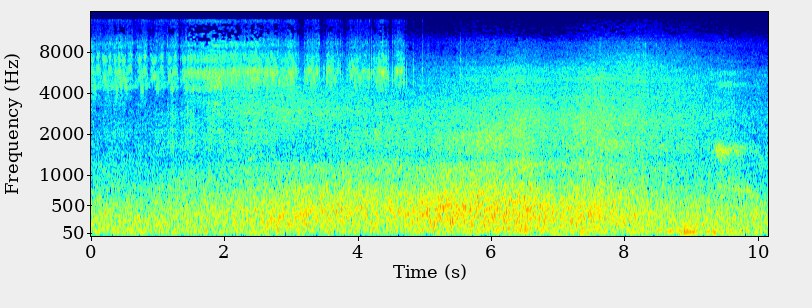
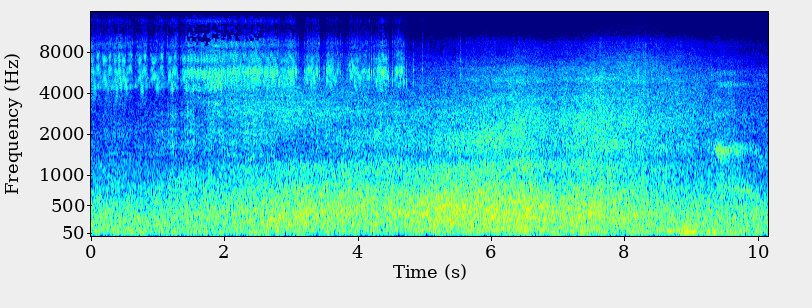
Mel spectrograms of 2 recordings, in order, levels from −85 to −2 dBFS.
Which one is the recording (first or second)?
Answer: second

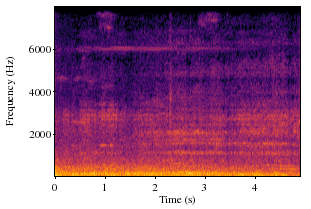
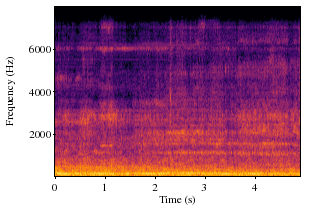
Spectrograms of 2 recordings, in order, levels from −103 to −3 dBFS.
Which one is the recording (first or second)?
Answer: first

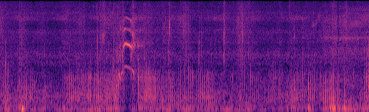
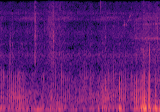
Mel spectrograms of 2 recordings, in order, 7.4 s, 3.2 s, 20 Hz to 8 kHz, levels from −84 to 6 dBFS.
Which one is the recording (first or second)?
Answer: second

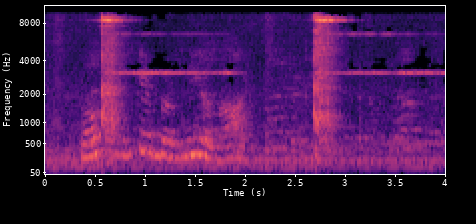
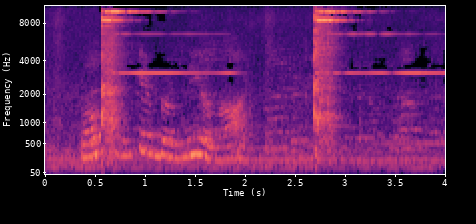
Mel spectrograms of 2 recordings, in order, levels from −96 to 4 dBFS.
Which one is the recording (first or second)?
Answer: second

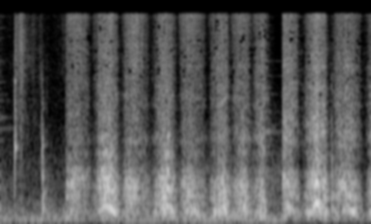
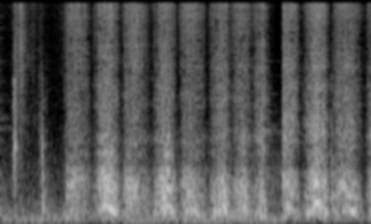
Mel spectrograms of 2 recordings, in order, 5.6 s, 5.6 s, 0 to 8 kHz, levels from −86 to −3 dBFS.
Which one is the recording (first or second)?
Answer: first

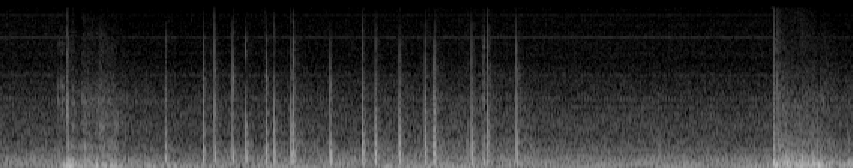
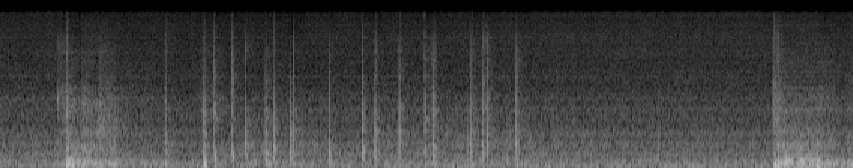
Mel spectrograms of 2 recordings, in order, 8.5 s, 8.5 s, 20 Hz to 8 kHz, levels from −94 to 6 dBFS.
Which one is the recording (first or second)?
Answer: first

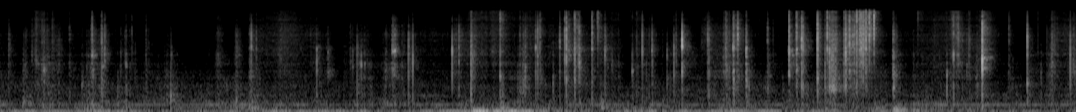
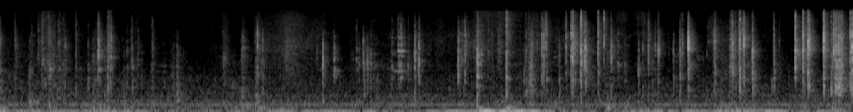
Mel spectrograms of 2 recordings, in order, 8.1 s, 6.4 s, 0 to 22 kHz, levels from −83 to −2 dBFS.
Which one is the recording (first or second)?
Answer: second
